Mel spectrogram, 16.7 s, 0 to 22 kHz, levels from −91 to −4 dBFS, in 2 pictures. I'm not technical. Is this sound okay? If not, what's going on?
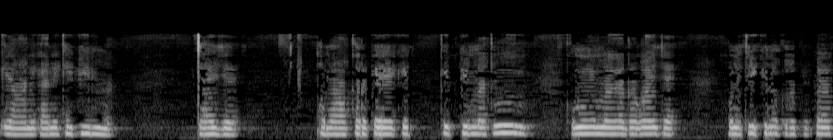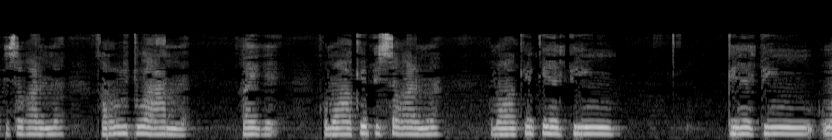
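No. All the way through, the speech has a gritty, metallic edge, and the s sounds come out lispy or smeared. This is likely HE-AAC compression at a very low quality setting. That kind of squeezing keeps only the lower part of the sound and then fakes the treble by copying lower tones upward. A plain muffled recording just sounds dull. Here the top still sounds bright, but artificial, and nothing real remains above about 7.9 kHz.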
